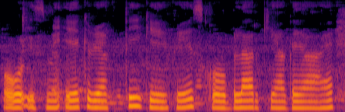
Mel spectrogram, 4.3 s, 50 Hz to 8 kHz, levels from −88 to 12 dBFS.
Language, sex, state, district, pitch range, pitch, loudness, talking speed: Hindi, female, Uttar Pradesh, Shamli, 170-185 Hz, 180 Hz, -17 LUFS, 150 wpm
